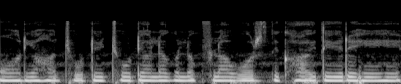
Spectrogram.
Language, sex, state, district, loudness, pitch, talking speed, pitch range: Hindi, female, Himachal Pradesh, Shimla, -15 LUFS, 175 Hz, 135 wpm, 175-180 Hz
